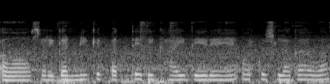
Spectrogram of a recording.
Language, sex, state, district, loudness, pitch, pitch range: Hindi, female, Chhattisgarh, Korba, -17 LUFS, 210 Hz, 205-225 Hz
